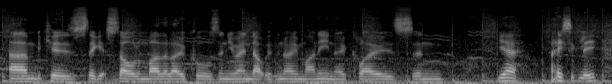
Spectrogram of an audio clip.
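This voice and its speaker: With an English accent, the speaker goes at a moderate pace while music plays in the background. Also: man. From England. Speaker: video game industry worker. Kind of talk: interview answer. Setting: outdoors at a music festival. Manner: casual, hesitant.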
